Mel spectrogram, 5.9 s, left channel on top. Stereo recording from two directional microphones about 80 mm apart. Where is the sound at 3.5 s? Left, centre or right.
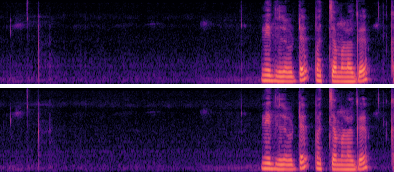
Left.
